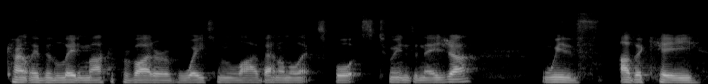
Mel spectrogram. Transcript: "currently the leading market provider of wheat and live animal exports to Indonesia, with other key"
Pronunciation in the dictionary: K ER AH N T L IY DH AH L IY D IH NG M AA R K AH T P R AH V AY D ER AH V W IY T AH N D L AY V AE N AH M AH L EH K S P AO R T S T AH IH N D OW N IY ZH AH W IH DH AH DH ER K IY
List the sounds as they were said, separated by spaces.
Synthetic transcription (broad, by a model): K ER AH N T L IY DH AH L IY D IH NG M AA R K AH T P R AH V AY D ER AH V W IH T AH N L AY V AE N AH M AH L EH K S P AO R T S T AH IH N D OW N IY ZH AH W IH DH AH DH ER K IY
